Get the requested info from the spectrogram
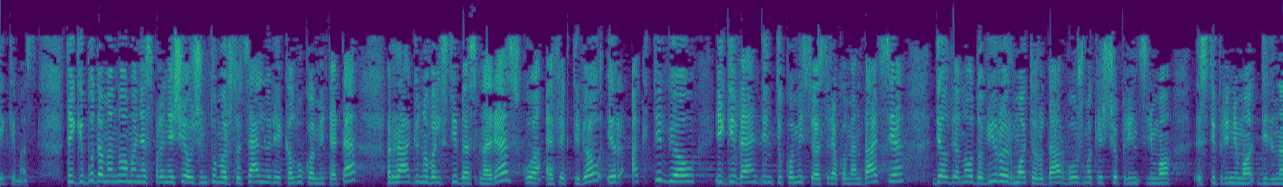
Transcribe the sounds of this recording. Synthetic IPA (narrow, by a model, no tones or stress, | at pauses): ɪkʲɪmɐ̰st̪ɐɪɡʲɪbuːd̪ɐʋɐnuɔmoːnʲeːspɾɐnʲɛʃʲeːjɛʊʒʲɪmt̪ʊmoːɪɾsoːtt͡s̪ʲæːlʲɪnʲuːɾʲɛɪkɐlˠuːkoːmʲɪt̪ʲɛt̪ʲɛrɑːɡʲɪnʊʋɐlʲsʲt̪ʲiːbʲeːsnɐɾʲɛskuɔʔɛfʲɛkt̪ʲiʋʲɛʊʔɪɾɐkt̪ʲiʋʲɛʊ | iːɡʲiʋʲɛnʲd̪ʲɪnʲt̪ʲɪkoːmʲɪsʲɪjoːsɾʲɛkoːmʲɛnd̪ɑːt̪sʲɪjæd̪ʲeːlˠʋʲiɛnoːd̪oːʋʲiːɾoːɪɾmoːt̪ʲɛɾud̪ɐrboːʊʒmoːkʲɛʃʲt͡ʃʲoːpʲɾʲɪnʲsʲɪnʲɪmoː | sʲt̪ʲɪpʲɾʲɪnʲɪmoːd̪ʲɪd̪ʲɪnɐ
